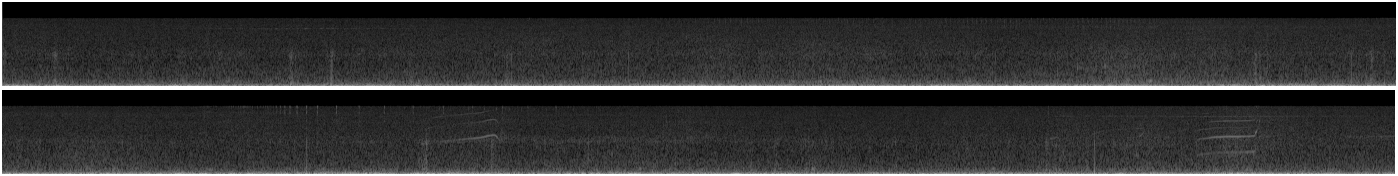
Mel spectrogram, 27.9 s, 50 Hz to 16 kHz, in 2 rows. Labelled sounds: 25.8	26.6	killer whale, southern resident, 0.09 to 7.6 kHz

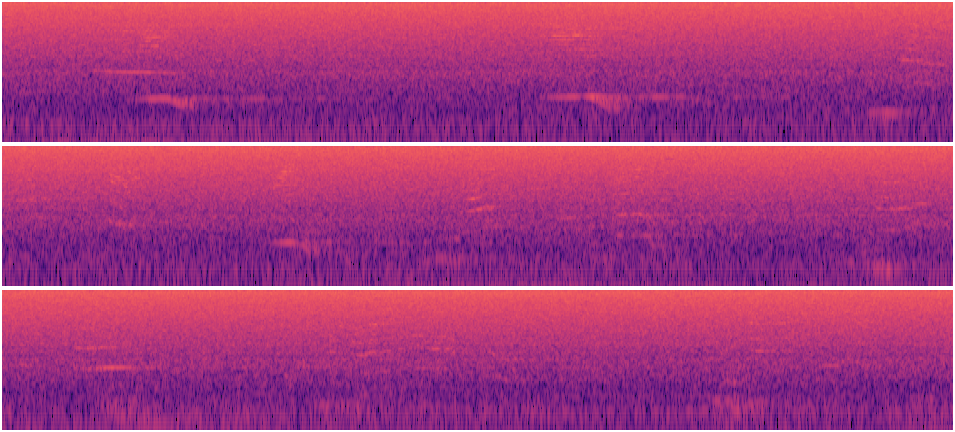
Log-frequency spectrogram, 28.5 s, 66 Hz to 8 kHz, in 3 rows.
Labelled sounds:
5.4	5.8	humpback whale, 2.1 to 2.6 kHz
9.1	9.5	humpback whale, 0.90 to 1.1 kHz
14.2	14.5	humpback whale, 0.80 to 1.1 kHz
18.4	18.6	humpback whale, 0.86 to 1.0 kHz
19.7	20.1	humpback whale, 1.0 to 1.2 kHz

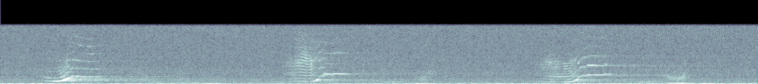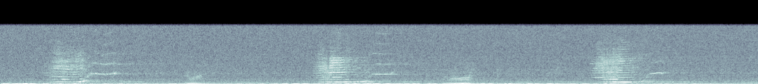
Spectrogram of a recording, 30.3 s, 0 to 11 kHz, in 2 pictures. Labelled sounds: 0.9	2.0	humpback whale, 0.80 to 3.3 kHz
5.7	7.0	humpback whale, 1.1 to 4.2 kHz
10.9	12.3	humpback whale, 0.93 to 3.8 kHz
13.3	13.7	humpback whale, 0.80 to 1.1 kHz
16.1	17.6	humpback whale, 0.90 to 3.1 kHz
19.0	19.2	humpback whale, 0.80 to 1.2 kHz
21.6	22.1	humpback whale, 0.86 to 3.5 kHz
22.6	23.1	humpback whale, 1.2 to 6.8 kHz
24.2	24.6	humpback whale, 0.80 to 1.1 kHz
27.0	28.5	humpback whale, 0.83 to 3.5 kHz

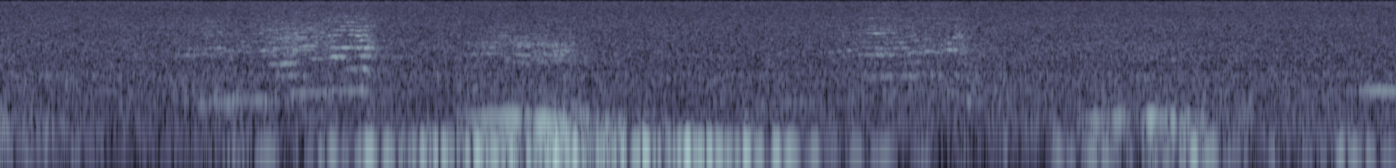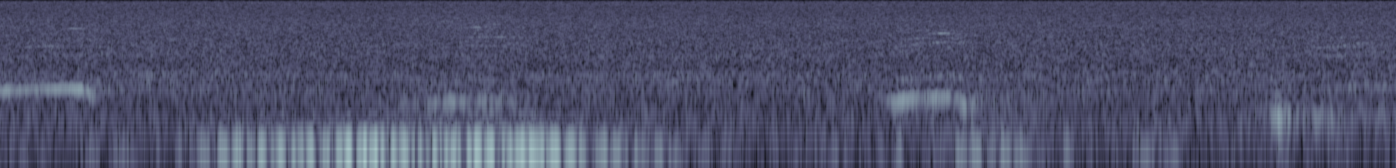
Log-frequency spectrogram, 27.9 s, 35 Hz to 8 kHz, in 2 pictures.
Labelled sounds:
1.8	2.3	humpback whale, 1.3 to 1.7 kHz
3.3	4.0	humpback whale, 0.93 to 4.7 kHz
4.7	5.5	humpback whale, 1.3 to 2.0 kHz
8.6	9.6	humpback whale, 1.3 to 1.7 kHz
18.7	19.0	humpback whale, 2.3 to 2.4 kHz
23.2	23.5	humpback whale, 2.6 to 2.8 kHz

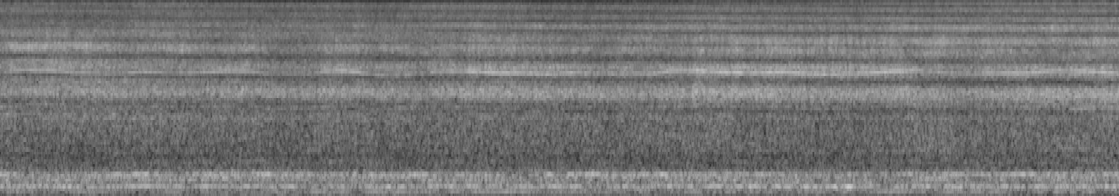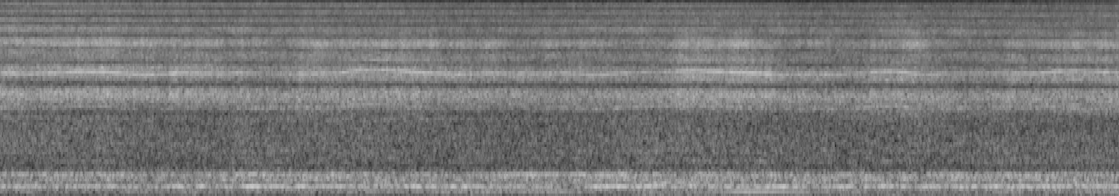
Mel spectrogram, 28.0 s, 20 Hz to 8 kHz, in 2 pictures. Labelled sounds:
0.1	1.4	vessel noise, 2.1 to 4.6 kHz
8.6	9.0	vessel noise, 1.2 to 3.6 kHz
27.1	27.9	vessel noise, 1.7 to 4.6 kHz

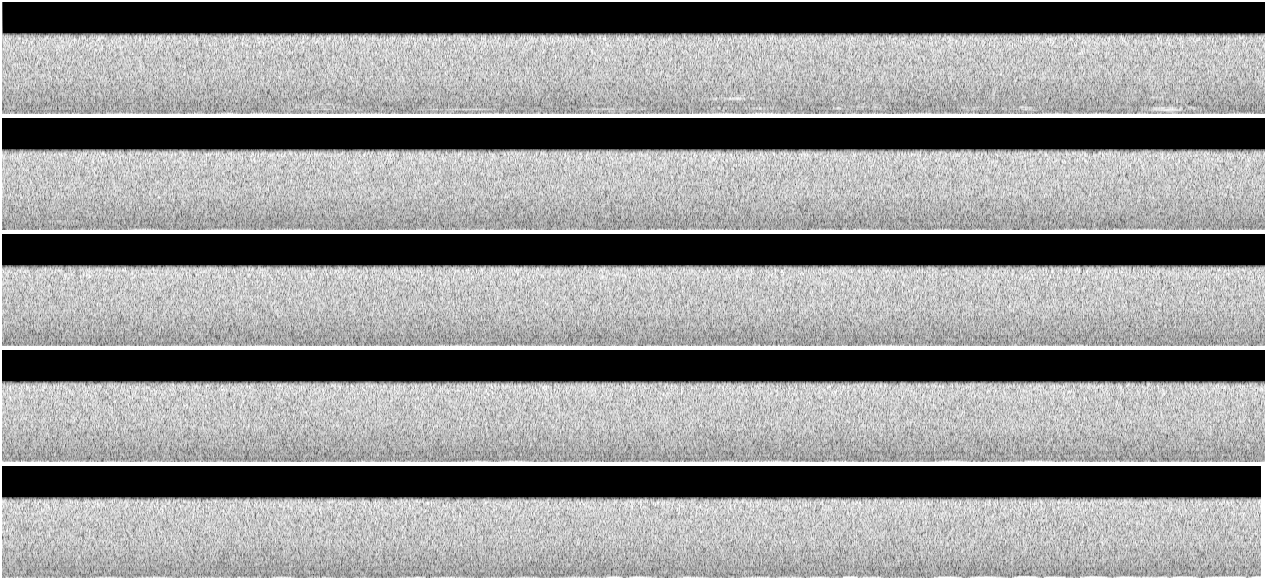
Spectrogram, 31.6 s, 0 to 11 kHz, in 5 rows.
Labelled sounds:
1.5	1.7	humpback whale, 0.86 to 1.0 kHz

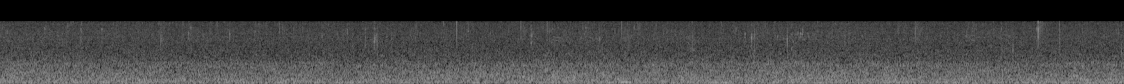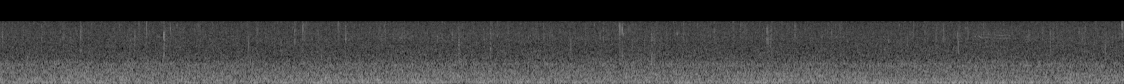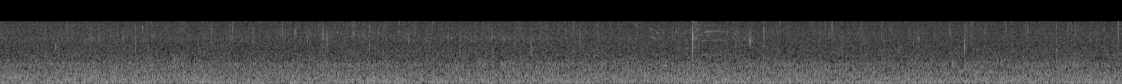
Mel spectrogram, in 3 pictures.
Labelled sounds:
29.5	29.8	Pacific white-sided dolphin, 2.9 to 4.8 kHz

